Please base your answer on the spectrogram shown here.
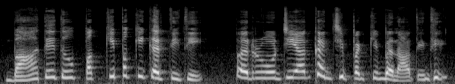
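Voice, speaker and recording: A woman's voice: sits high, animated, moderate pace. A woman narrating a light comic cartoon story in a playful, teasing way.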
